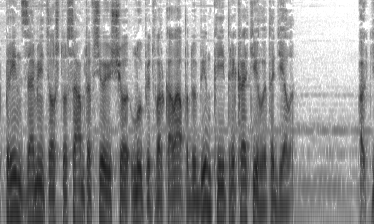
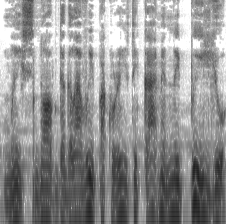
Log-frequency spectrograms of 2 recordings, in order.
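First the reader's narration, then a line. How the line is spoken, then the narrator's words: Whispering. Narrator (Russian): зашептал принц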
